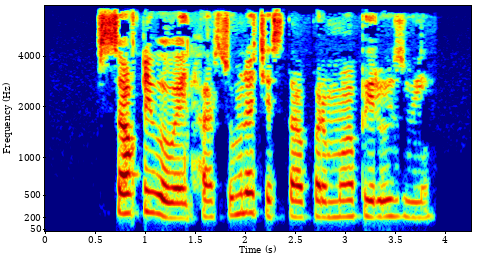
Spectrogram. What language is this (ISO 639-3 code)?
pus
